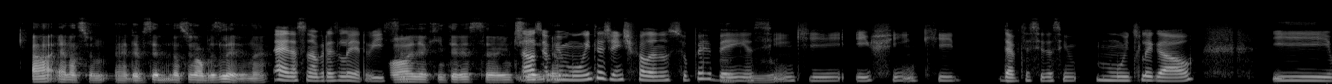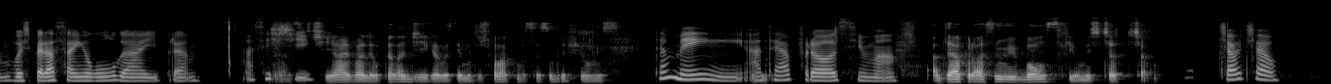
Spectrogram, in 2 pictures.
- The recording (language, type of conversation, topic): Portuguese, unstructured, Qual foi o último filme que fez você refletir?
- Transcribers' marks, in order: other noise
